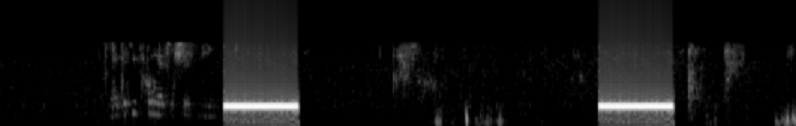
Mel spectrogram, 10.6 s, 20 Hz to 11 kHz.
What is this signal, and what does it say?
Ringback tone (Europe, 425 Hz), with speech.
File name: out- -2025- - - .325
